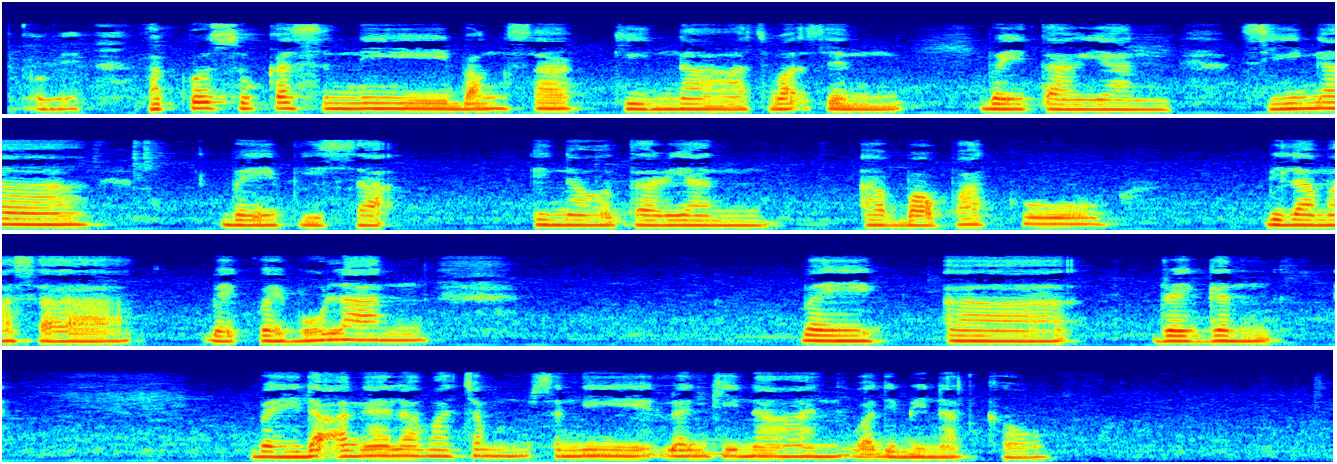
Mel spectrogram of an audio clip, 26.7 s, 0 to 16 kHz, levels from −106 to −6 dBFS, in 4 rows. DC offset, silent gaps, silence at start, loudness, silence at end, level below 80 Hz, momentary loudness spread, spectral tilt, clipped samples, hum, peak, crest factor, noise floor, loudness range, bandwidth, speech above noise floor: under 0.1%; none; 0.1 s; -26 LUFS; 1.4 s; -58 dBFS; 10 LU; -8 dB/octave; under 0.1%; none; -8 dBFS; 18 dB; -62 dBFS; 3 LU; 7.8 kHz; 37 dB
